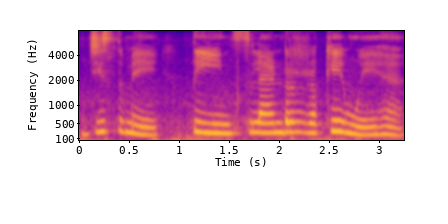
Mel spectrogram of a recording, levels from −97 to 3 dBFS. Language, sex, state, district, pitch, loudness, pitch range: Hindi, female, Punjab, Fazilka, 255 Hz, -16 LUFS, 215-275 Hz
